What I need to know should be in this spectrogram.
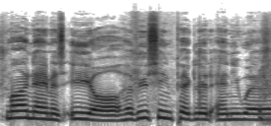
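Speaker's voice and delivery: slow, mopey donkey with a hint of English accent; Eeyore voice. Co-host doing a mopey Eeyore impression. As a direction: sound like a gloomy Eeyore. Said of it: "Eeyore has an English accent".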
